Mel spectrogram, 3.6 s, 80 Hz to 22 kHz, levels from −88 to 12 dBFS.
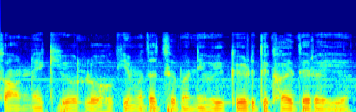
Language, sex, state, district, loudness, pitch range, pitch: Hindi, male, Jharkhand, Ranchi, -19 LUFS, 90-95 Hz, 90 Hz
